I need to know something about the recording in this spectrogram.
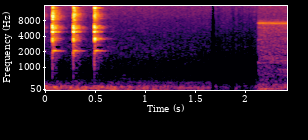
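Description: Near silence, with three faint, evenly spaced clinks in the first half second: a metal fork tapping against a small glass dish as the beaten egg is scraped out.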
